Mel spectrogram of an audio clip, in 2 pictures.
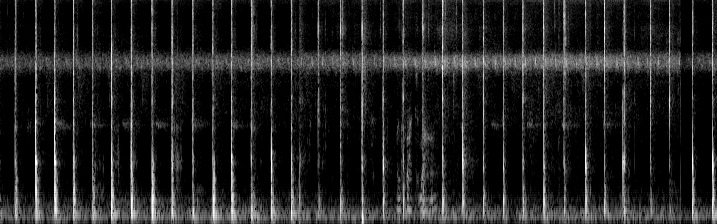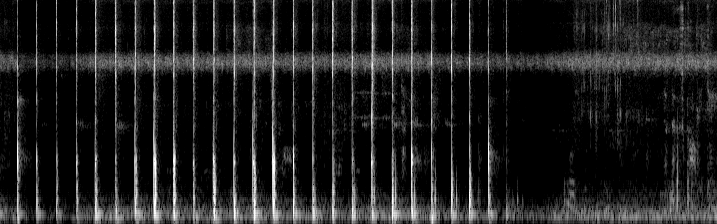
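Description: Pestle pounding red chilies and garlic in a heavy mortar, about three strokes a second, with a brief pause in the middle, stopping a few seconds before the end. Crickets chirr steadily behind it.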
